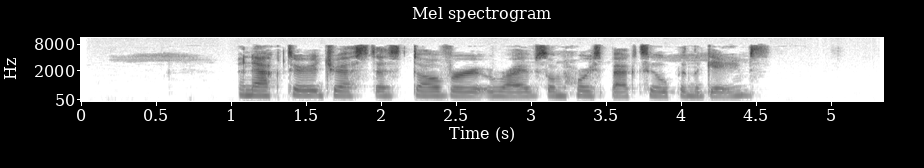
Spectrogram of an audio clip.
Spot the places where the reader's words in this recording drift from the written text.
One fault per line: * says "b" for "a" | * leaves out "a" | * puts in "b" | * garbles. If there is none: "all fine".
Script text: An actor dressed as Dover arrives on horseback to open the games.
all fine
